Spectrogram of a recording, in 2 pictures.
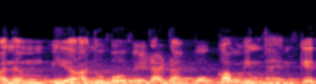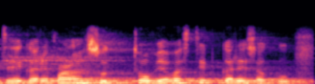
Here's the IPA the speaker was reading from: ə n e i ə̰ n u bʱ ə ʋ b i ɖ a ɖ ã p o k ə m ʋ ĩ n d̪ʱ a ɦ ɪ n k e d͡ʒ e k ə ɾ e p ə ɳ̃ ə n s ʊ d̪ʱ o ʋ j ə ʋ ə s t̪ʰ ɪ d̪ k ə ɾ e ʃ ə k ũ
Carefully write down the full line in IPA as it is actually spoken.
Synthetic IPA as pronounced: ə n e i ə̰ n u bʱ ə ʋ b i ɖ a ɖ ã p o k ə m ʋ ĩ n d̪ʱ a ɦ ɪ n k e d͡ʒ e k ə ɾ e p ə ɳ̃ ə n s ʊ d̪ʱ o ʋ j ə ʋ ə s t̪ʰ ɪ t̪ k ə ɾ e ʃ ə k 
